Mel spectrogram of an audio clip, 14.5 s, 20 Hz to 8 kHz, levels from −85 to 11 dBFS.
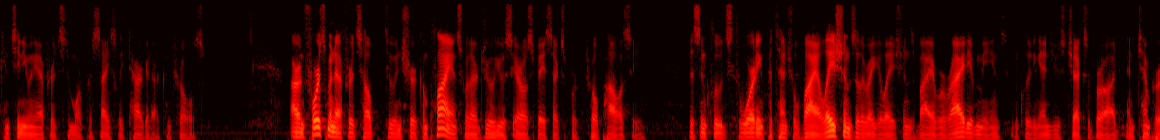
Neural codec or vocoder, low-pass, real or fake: none; 7.2 kHz; real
